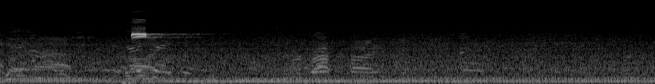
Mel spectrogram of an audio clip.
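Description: A single short, sharp whistle blast about a second and a half in, typical of a referee's whistle stopping play, over a steady low hum and faint distant voices.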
